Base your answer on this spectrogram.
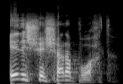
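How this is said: It is read in a firm, flat way.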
